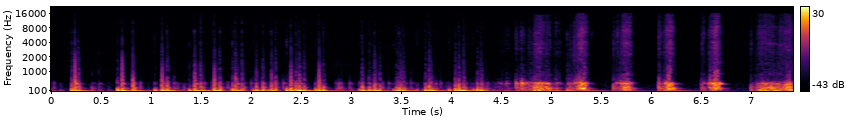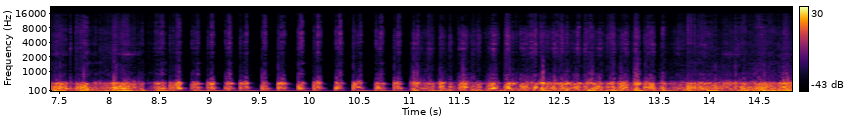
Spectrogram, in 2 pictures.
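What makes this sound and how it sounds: Both hands' fingertips rapidly scratch and tap a black foam windscreen on a microphone, making quick muffled thumps with a deep, boomy low end. The first half is a brisk series of separate taps; about halfway through it becomes a dense, continuous scratchy rustle under steady tapping.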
